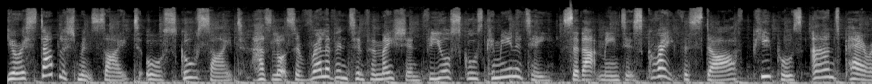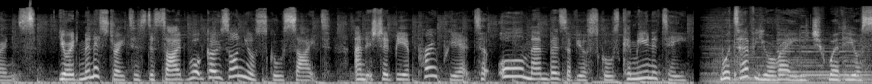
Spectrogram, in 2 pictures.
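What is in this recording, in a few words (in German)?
British English, Kommentar, Variabel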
